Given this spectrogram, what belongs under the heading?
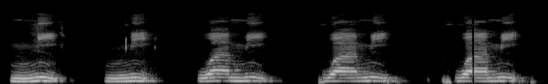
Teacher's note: Huruf wa memonyongkan bibir, kemudian menariknya wa. Huruf mim makhrajnya dari kedua bibir dan berharokat kasroh, maka cara menyempurnakan harokat kasroh dengan menarik rahang kita ke bawah.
